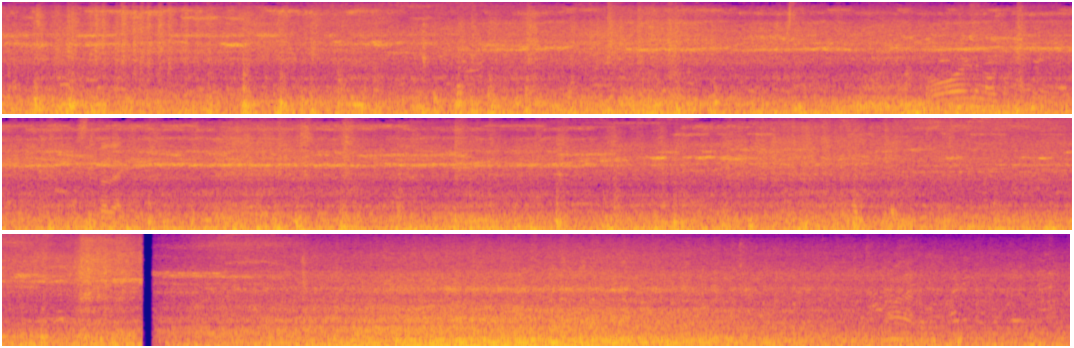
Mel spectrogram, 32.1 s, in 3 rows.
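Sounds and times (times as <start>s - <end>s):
wheel squealing against rail: 0.0s - 24.6s
freight train wheels rumbling: 0.0s - 32.0s.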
